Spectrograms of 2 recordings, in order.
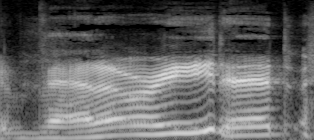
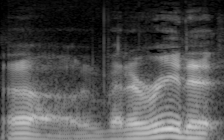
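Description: First: High, slow, teasing slyness; hammed-up sly insinuation; exaggerated sly. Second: Soft, sly nudge; quietly knowing hint. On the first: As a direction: draw it out slyly, pitched up. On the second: Acted. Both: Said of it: "You said that very slyly".

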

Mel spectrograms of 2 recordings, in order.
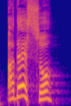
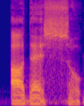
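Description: First: High, anxious asking; eager question. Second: Low, calm confirmation; grave computer. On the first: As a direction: ask it high and impatiently. Anxious man asks the computer. (domanda acuta e impaziente) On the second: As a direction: confirm it deep and unhurried. (conferma grave e pacata) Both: Acted.

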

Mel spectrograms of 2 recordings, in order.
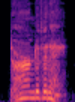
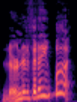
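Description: First: High rustic wonder, falling at the end; subdued exclamation. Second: High rustic question, sharply rising on the end; demanding. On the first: Onlooker amazed at the find, subdued exclamation. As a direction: marvel in a high, restrained voice. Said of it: "a subdued voice exclaimed". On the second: Man at the rear who cannot see, demanding. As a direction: demand an answer, pitched high. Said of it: "demanded a voice from the rear". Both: A narrator's reading.

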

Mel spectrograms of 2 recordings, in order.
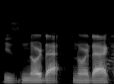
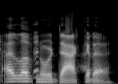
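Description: First: "Nordakota" said as one run-together word. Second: "Nordakota" said as one word, no th and no t, a bit louder. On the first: Teen repeating the guy's "Nordakota" for friends. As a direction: restart and slur North into "Nordakota". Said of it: "That's what that, this guy was doing". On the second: Teen mimicking a guy who said "Nordakota". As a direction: run North into Dakota as "Nordakota". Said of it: "He said Nordakota". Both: Retold or imitated.

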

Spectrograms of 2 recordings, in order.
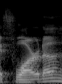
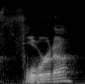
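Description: First: "Florida" with ah in first syllable; New Jersey pronunciation. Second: "Florida" with or in first syllable; standard pronunciation. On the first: Showing co-host his Jersey accent, "Florida" said FLAR-i-da. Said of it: "I say Florida". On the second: Contrasting with his own version, "Florida" said FLOR-i-da. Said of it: "not Florida". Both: Shown as a demonstration.

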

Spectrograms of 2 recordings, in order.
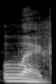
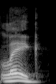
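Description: First: "leg" with an open, held EH vowel; leg with drawn-out EH. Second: "Leg" with a long AY vowel; leg said as LAYG. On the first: Showing the supposedly correct way, "leg" as LEHG. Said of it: "it's leg with a very, like, a long E". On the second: Showing a shared way of saying it, "Leg" as LAYG. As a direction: rhyme "Leg" with vague. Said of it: "you say it like I say it". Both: Shown as a demonstration.

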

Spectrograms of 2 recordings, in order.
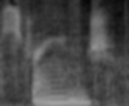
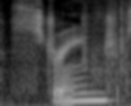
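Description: First: Soft, playful whispered echo. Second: Higher, softly voiced musing; playful high remark. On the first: Pretend. Playful aside, repeated in whisper. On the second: Playful aside, voiced then whispered.

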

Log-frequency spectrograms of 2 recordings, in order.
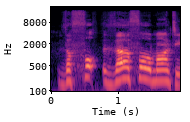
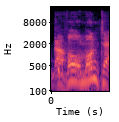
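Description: First: "the full Monty" set apart slowly; air-quoted title. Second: Put-on Scottish lilt; Scottish accent. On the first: Shown as a demonstration. Explaining an unknown term to listeners, "the full Monty" in audible air quotes. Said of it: "I'm making air quotes". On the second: Repeating the character's boast to co-host, mock Scottish accent. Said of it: "made him Scottish there".

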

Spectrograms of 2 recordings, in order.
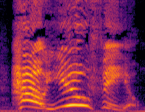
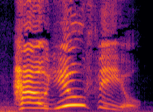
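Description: First: How you feel drawn out slowly, stress on you; slow emphatic phrase. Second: How you feel said slowly and a bit louder, falling at the end; louder slow repeat. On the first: Preacher stressing how you feel to the congregation, slow and drawn out. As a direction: linger on each word of how you feel. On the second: Preacher repeating How you feel to the congregation, slower and louder. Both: Shown as a demonstration. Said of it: "And I'll say this".

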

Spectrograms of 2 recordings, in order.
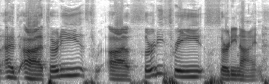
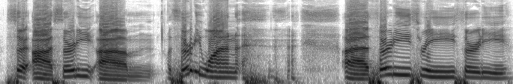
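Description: First: Flustered stammer. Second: Nervous stumbling over numbers; flustered stammer. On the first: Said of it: "she's going". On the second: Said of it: "She went like this". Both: Retold or imitated.

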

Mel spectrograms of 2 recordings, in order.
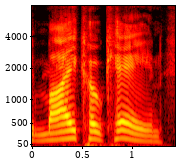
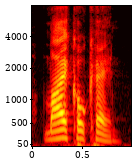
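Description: First: Slow, drawn-out mock British vowels on "my cocaine"; British accent. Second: "My cocaine" in a clipped mock British accent. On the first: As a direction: stretch "my cocaine" like a Brit. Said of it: "in a British accent". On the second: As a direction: say "My cocaine" as Michael Caine would. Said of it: "so it comes out". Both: Shown as a demonstration.

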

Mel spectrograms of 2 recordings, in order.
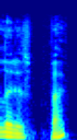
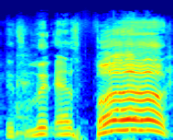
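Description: First: Said in the usual way. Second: Fuck stretched with a long U, loud and slow; drawn-out fuck. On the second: Shown as a demonstration. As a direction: drag out the U in fuck, laughing. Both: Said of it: "It's a long, long U".

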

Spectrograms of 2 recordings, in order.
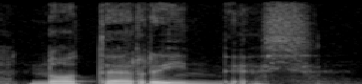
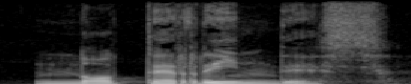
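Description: Both takes have the same delivery.

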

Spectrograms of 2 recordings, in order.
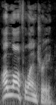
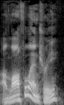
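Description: First: High, triumphant, falling tune; pouncing accusation. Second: Unlawful entry said evenly, mild rising tune; bland agreement. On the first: District attorney pouncing on the detective's break-in, triumphant. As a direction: catch him out with Unlawful entry. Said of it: "Ha!" said Bagel". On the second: Detective calmly conceding the charge to the district attorney, bland. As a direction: shrug off the charge, unbothered. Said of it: "agreed Spooner blandly". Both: A narrator's reading.

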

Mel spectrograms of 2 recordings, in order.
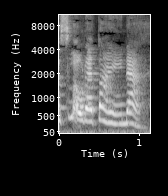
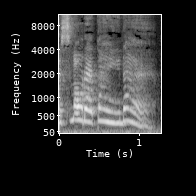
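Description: First: Said in the usual way. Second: Softer and slowed, each word drawn out; hushed, slowed-down urging; quiet slow command. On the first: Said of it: "Y'all tell these folk". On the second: Shown as a demonstration. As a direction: ease it down gently like you're calming folks. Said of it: "Y'all tell these folk, baby, say".

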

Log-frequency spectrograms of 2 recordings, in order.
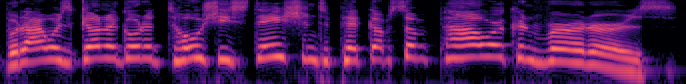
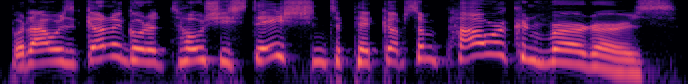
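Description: First: High, whiny complaint, even higher; whiny Luke. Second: Put-on very high, whiny young man's complaint; whiny Luke. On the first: Acted. Repeating the quote for his co-host, whiny and high. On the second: Quiz host quoting a movie line, whiny Luke voice. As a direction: whine it like a sulky farm boy. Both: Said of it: "In a very whiny voice".

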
